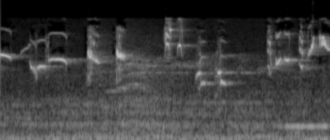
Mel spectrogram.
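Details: Oriental magpie-robin used to stimulate silent birds into song: a short mix of sweet whistled slurs and sharp chirps, with uneven gaps between notes over a faint steady hum.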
